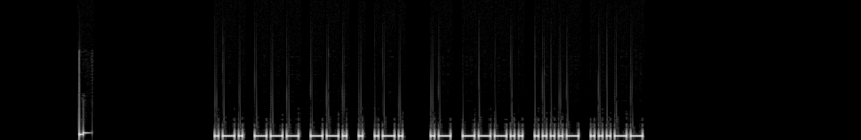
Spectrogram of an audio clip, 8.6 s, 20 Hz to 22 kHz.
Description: Morse code, heard as a keyed tone, about 30 wpm, 700 Hz. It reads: ROGER A843
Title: CWT Exchange 30wpm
